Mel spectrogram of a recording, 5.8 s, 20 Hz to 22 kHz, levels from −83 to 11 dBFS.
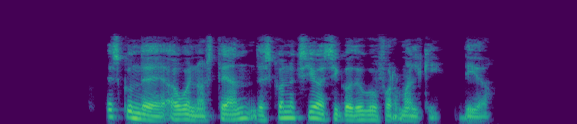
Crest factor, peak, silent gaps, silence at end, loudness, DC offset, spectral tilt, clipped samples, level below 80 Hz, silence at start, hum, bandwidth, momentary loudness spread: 16 dB; -4 dBFS; 4.44-4.53 s; 0.9 s; -19 LUFS; under 0.1%; -5.5 dB/octave; under 0.1%; -58 dBFS; 1.05 s; none; 8 kHz; 11 LU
